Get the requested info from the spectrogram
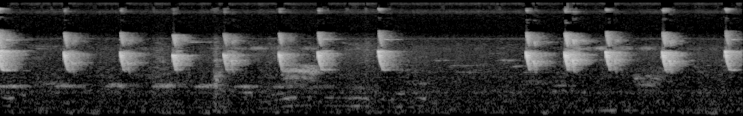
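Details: Squirrel calling with short, bright chirps about two a second, a silent gap of nearly a second, then the series resumes slightly faster; faint background noise.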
